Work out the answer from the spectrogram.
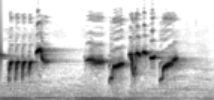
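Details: White-rumped shama song played as a lure to get silent shamas singing, with quick descending chirps followed by a pause, then loud slurred whistles and rising notes.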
